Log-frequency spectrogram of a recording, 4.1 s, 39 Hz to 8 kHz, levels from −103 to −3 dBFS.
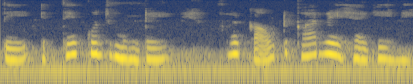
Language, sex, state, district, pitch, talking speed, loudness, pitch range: Punjabi, female, Punjab, Pathankot, 205 Hz, 130 wpm, -15 LUFS, 185-255 Hz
